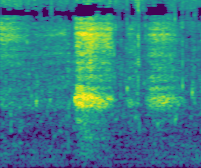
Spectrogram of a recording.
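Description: A man's short, breathy, silent laugh: two puffs of air, the first stronger, with no voiced sound.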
